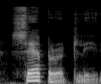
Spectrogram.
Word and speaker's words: separately: その次、 separately ってなったらダメです。 separately です。 separately と発音します。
